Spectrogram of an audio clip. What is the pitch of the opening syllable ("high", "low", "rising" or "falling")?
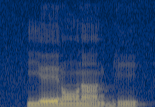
high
